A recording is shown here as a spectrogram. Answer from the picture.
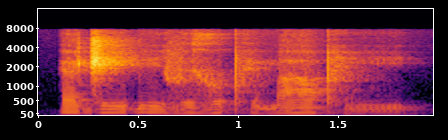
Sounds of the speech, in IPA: ɛ˦ d͡ʒ iː˦ ɓ iː˦˨ v ɪ˦˨ ɣ ʊ˦ pʰ ɪ˨ m aː˦ pʰ iː˨

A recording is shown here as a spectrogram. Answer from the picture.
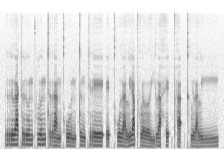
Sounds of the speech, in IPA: r ɯ˦˥ a̯ k r u˧ n pʰ l u˥˩ n t r a˨˩ n kʰ w u˩˦ n t ɯ˨˩ ŋ k r eː˧ ʔ e˨˩ ʔ kʰ w ɯ˨˩ a̯ l i˥˩ a̯ pʰ l ɤː˨˩ j ɯ˧ a̯ h e˦˥ ʔ pʰ a˨˩ ʔ kʰ l ɯ˩˦ a̯ l iː˦˥

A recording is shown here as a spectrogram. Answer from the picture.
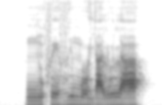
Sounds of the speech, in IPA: ɲ ũ˨ f eː˨ v iː˦ m oː˨ j a˨ l u˦ l a˨˦

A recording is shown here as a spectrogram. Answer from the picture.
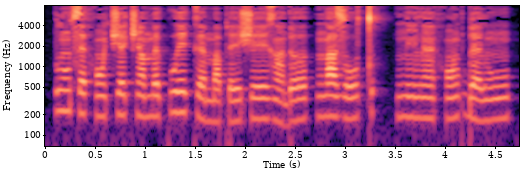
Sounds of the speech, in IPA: l ũ˦ s ɛ˧ h ɔ̃˧ t͡ʃ ɛ˧ t͡ʃ ã˧ m ɛ˧ kʷ eː˦ k ɛ˨ m a˨ p ɾ eː˧ ʃ eː˧ ɣ ã˨ ɗ ə˦ | ŋ a˧ z o˨˦ t | n ĩ˨ l ɛ̃˨ h ɔ̃˨˦ l ɡ͡b ɛ˨ l ũ˧

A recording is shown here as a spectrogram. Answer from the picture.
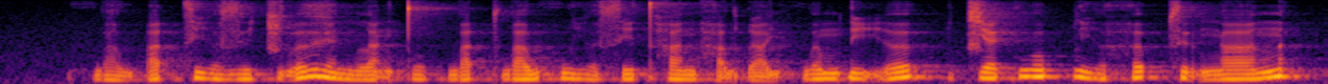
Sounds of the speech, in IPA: h w a̤˨˩ w ʔ a˦˥ t̚ s i̤˨˩ ə̯ z ɨ̤˨˩ t͡ɕ ṵ˧˥ ə̯ ɣ ɛ̤˨˩ ŋ l a̰˧˨ ŋ t̪ o̤˨˩ k w a˨˩ t̚ k w a˨˦ w h w i̤˨˩ ə̯ s i˨˦ t̪ʰ a˧ n h a̰˧˨ w ɗ a˧˩ j h w ə˧ m ɗ ḭ˧˥ ə̯ | t͡ɕ ɛ˨˦ k w o˦˥ p̚ l i̤˨˩ ə̯ h əː˦˥ p̚ s ɨ̰˧˨ ə̯ ŋ a˨˦ n

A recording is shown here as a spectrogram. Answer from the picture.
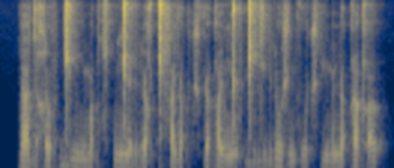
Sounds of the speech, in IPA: ɾ a d ɛ χ ɾ o f ɡ͡ǁ i ŋ u m o q t͡sʰ u ŋ͡ǁ ɛ r œ χ ǁʰ a j y q t͡ʃʰ y q ɔ j o ŋ͡ǁ o f ɡ͡ǁ e d i r o ʃ i m f w o t͡ʃʰ i m ə n y q e qʼ o

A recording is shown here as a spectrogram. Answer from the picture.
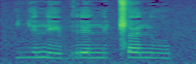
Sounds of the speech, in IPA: ʎ ɘ˧˥ n eː˩ b r ɛ˧ n ɨ˩ ǁ ɐː˧ n u˩

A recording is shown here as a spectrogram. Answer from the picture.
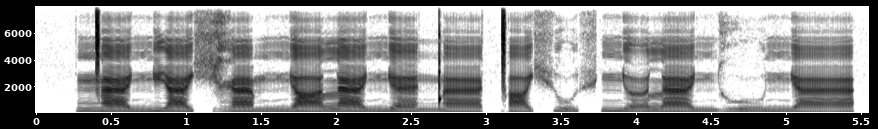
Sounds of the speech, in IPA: ŋ͡ǀ æ˧˩˧ ɲ j æ˧˩˧ ç ɣ æ˨˩ m ɲ a˧˩˧ l æ˧˩˧ ɲ ɛ˨˩ ŋ͡ǃ æ˨˩ ǀ a˧˩˧ ç u˧˩˧ ç ɲ ə˧˩˧ l æ˨˩ ɲ ɣ u˧˩˧ ɲ æ˧˩˧

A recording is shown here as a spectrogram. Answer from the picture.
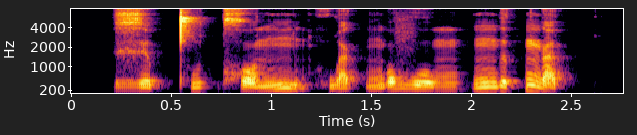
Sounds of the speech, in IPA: ɣ ɛ˨˩ p̚ t̪ʰ u˦˥ t̚ x ɔ˨˦ n ɲ ə̰˧˨ m h w a˨˩ k̚ ŋ ɔ˧ v o˧ m | ŋ əː˦˥ t̚ ŋ a˨˩ t̚

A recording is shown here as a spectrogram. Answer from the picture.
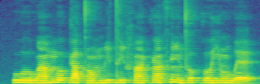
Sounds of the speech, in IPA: w u˨ w ã˨˦ m o˦ ɡ a˦˨ t ɔ̃˨ m i˨˦ d i˧ f ã˧ k ã˦ s ĩ˦˨ d o˧ k o˧ j ũ˧ w ɛ˨

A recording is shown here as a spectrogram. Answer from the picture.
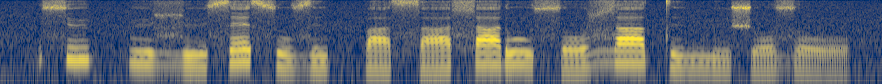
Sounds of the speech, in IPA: s ʉ˧ pː ʉ˨ ɮ ʉ˨ s ɛ˦ s u˨ z ɨ˨ pː a˨ s a˨˦ ɬ a˦ ɾ u˦˨ s o˨˦ ɮ a˦ t ɨ˧ ŋ ʉ˨ ʃ o˨˦ z o˨

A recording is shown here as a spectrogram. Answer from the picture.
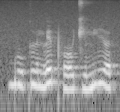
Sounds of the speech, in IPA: b uː˧˩ k ɯː˧˩ n l e˥˨ pʰ oː˩˧ t͡ɕ i˩˧ m j i˥˨ ə̯

